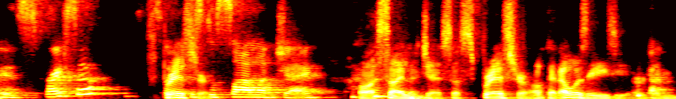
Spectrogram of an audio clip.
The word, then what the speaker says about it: Sprajcer: by and that's your q to pronounce your second name of your surname my second name is spricer okay that was easier than some other ones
